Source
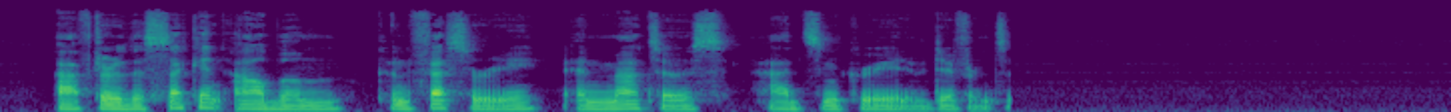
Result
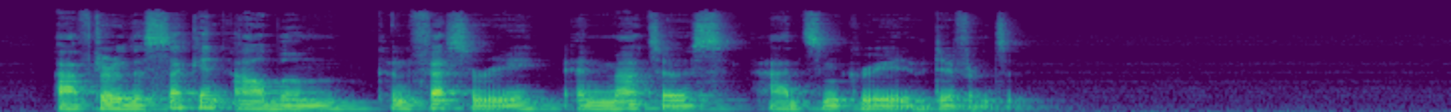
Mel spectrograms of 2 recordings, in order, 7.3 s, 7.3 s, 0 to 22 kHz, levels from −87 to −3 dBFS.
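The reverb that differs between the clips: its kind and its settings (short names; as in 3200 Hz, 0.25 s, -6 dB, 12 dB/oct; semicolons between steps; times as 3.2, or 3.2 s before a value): shoebox room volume 410 m³, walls furnished, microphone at 0.64 m; gain +2.5 dB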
